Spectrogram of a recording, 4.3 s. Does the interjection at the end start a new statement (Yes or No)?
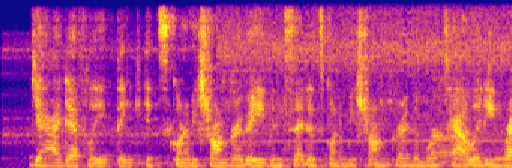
No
